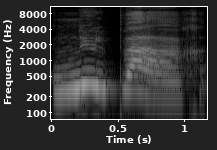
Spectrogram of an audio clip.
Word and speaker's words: nulle part: Si je connais moi une fleur unique qui n'existe nulle part, nowhere, nulle part. And please don't pronounce the final T, please.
